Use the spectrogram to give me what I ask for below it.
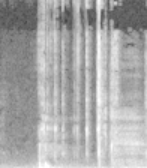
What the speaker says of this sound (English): I've just cut up all of those score lines there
